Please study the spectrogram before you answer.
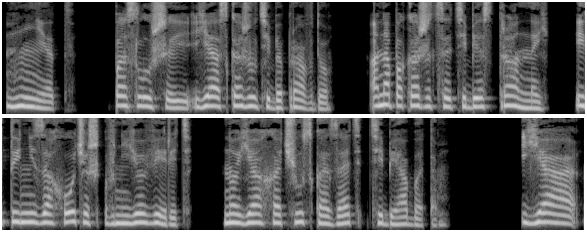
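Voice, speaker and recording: A woman voicing a soft-spoken, tender young man. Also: a little high, measured pace, no room sound, studio quality. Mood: grave. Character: tender young man, gentle, remorseful, protective.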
